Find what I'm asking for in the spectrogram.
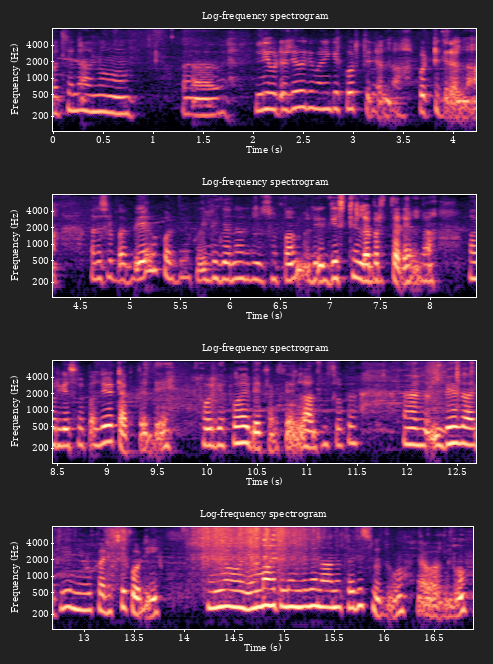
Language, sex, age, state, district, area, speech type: Kannada, female, 60+, Karnataka, Udupi, rural, spontaneous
